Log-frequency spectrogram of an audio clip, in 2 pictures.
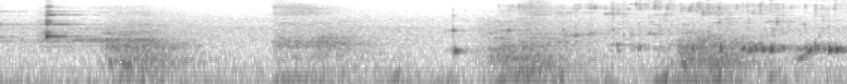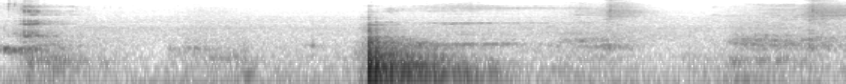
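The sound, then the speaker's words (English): A bottle of single malt scotch is opened and the first drink poured: soft liquid trickling and gurgling, light glassy knocks, and one sharp, louder clack, all fairly quiet. “And now we will do the ritual, which yes. is the opening and the pouring of the first”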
